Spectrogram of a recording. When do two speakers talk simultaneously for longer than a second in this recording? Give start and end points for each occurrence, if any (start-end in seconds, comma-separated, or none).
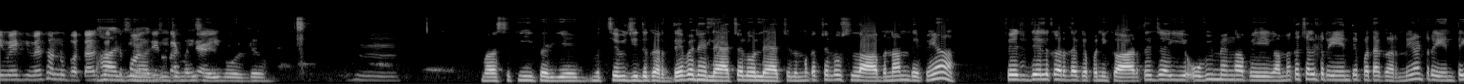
1.0-2.3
